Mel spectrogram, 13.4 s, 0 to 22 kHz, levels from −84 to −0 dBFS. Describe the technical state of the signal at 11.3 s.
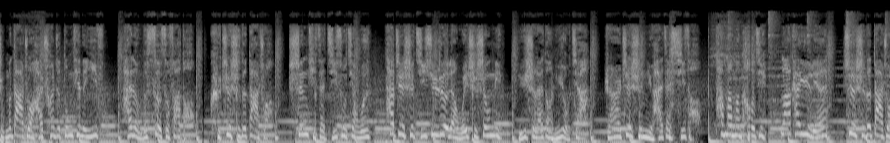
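A sound is held slightly too long from 11.24 to 11.29 s, with nothing missing. This is a short stall from a late packet. The jitter buffer ran dry, so the receiver stretched the last sound by 25 ms until the packet arrived, then resumed exactly where it left off.

Around that moment small timing edits are also under way. These are repeated timing corrections, running from 1.36 to 12.60 s. Over that stretch the receiver plays at about 99% speed and pads in roughly 70 ms altogether to keep pace with the incoming stream.

The timing corrections come from clock drift between sender and receiver. The sender's clock runs about one and a half percent slow, so the buffer keeps draining. That produces the ongoing padding.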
